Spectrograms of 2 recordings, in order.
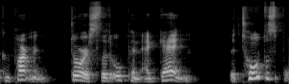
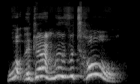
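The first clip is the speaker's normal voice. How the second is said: high, louder amazed question; 14 semitones higher, 4 dB louder than usual. A narrator's reading. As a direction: sound truly astonished. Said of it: "Ron sounded amazed".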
